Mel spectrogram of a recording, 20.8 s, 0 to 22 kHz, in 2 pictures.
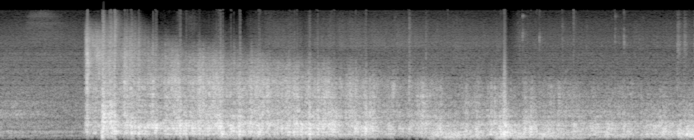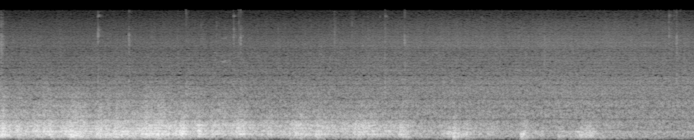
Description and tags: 12th Oct 2007 the first storms of the wet season are starting. This was taken as I sat working.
